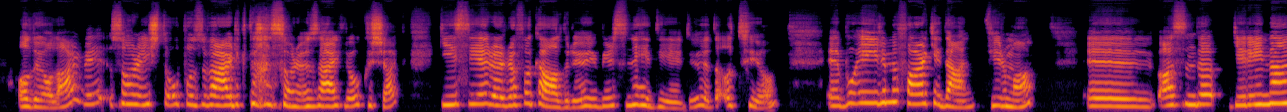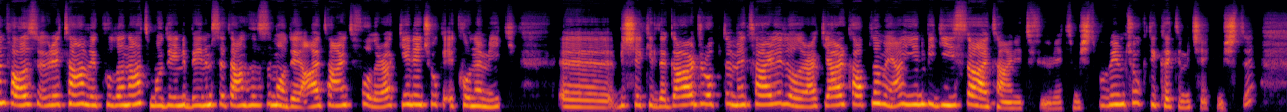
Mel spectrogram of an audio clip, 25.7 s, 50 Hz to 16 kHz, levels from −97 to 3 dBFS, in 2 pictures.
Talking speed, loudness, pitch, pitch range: 140 wpm, -22 LUFS, 285 Hz, 255-315 Hz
